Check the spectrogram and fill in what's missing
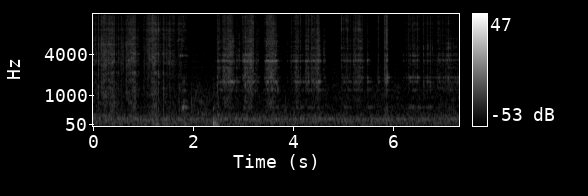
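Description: Long nails scratch up and down the mesh of a hollow, empty black metal mesh pen cup held in both hands. Bright, raspy scratching comes in repeated strokes that swell and fade, with faint thin metallic ringing lingering between them.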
